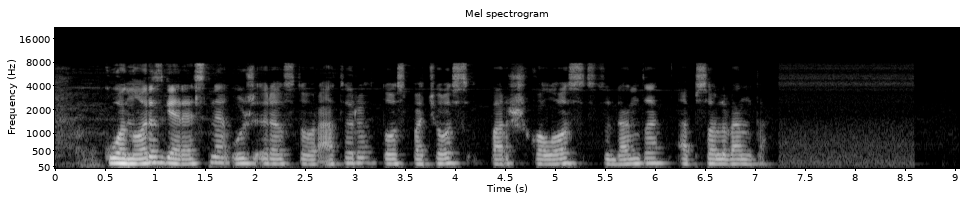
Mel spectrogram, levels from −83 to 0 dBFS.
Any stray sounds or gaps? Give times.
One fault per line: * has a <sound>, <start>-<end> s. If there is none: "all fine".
all fine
